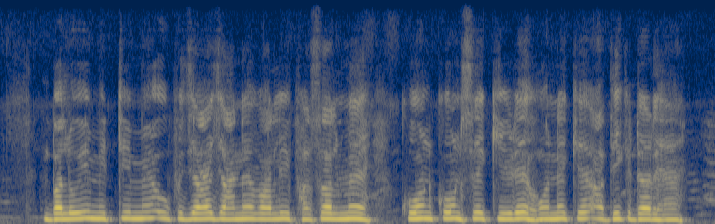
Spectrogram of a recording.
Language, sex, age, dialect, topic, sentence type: Magahi, male, 18-24, Western, agriculture, question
